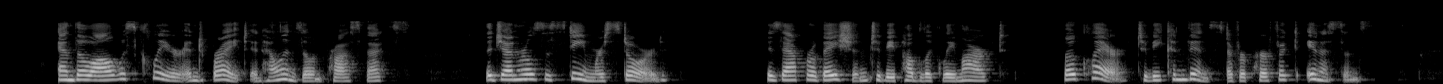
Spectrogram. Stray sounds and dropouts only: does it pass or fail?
pass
